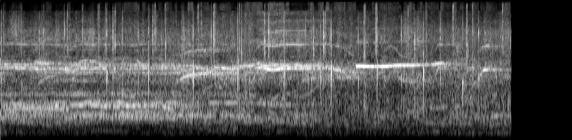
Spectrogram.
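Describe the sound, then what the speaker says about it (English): Steady, dense applause from a large audience, loud and continuous for several seconds before cutting off abruptly. "one more round of applause"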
